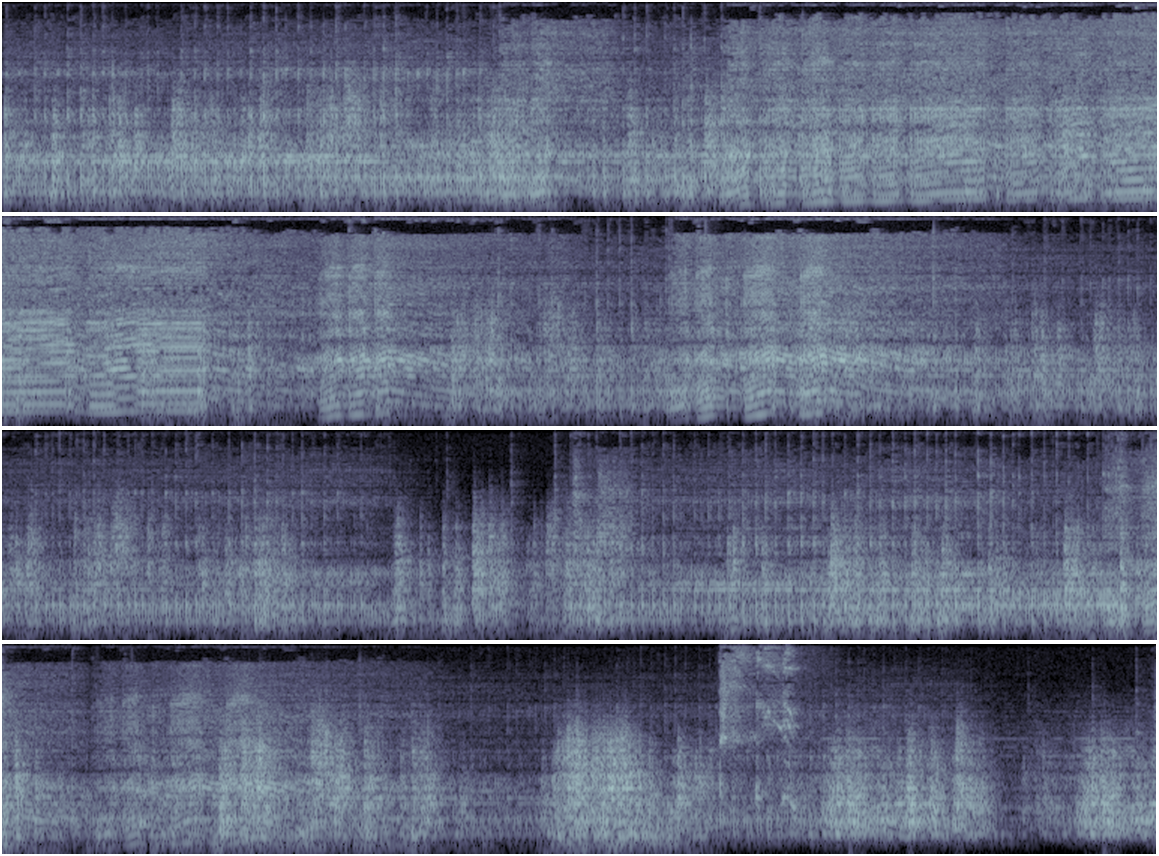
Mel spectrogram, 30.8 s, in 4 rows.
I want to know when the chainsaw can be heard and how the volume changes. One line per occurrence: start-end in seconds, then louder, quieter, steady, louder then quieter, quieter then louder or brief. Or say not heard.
0.0-30.7 quieter.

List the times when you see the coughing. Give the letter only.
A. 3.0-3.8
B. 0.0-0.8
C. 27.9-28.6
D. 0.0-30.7
C.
